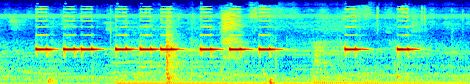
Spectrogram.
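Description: An oven timer is set for dry-rub ribs, giving a series of about eleven short, bright electronic beeps at an uneven rhythm, close and clear with faint kitchen hum beneath.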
